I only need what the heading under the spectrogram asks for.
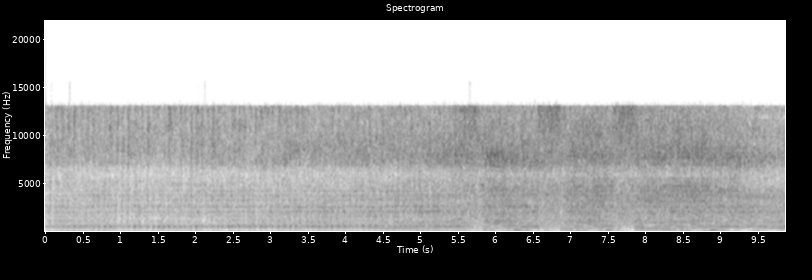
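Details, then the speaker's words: Kawasaki Ninja RR two-stroke, Mikuni 28 carburettor with air screw set correctly, engine fully warm after several minutes running: crisp idle then clean quick blips rising and falling smoothly without stumbling; normal revving. "Oke jadi ini settingnya udah pas ya bawahnya nih"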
